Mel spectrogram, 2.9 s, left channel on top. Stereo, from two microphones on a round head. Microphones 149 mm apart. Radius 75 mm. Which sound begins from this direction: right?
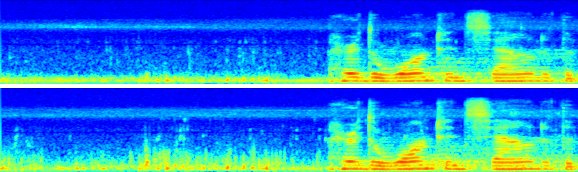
A woman speaking, at 1.6 s.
